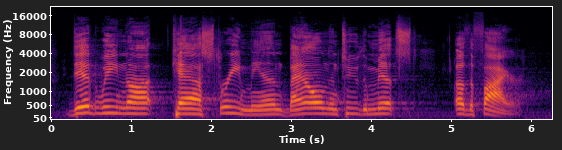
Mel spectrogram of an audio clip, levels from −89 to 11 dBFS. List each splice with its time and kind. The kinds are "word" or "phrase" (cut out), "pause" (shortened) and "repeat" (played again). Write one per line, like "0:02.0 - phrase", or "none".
none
